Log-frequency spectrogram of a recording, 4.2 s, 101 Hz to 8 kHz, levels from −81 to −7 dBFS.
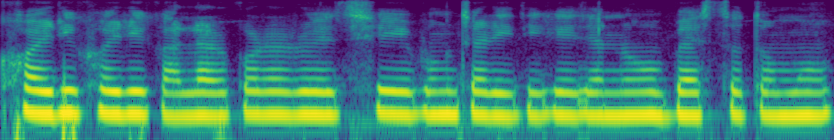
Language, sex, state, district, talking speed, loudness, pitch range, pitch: Bengali, female, West Bengal, Jalpaiguri, 130 wpm, -15 LUFS, 225-230 Hz, 230 Hz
